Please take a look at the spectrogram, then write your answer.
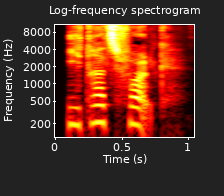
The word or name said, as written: idrætsfolk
